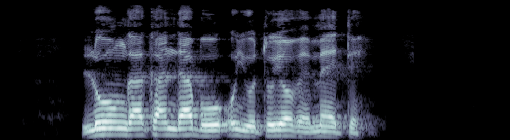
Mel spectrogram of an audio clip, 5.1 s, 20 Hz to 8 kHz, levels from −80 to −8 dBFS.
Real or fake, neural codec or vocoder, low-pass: real; none; 7.2 kHz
